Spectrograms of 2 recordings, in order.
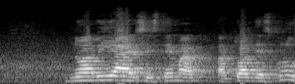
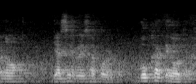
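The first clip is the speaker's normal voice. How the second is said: low, much softer, curt reply; God's answer; 4 semitones lower, 8 dB quieter than usual. Retold or imitated. God refusing the one who prays, low and soft. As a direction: brush them off calmly and low.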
